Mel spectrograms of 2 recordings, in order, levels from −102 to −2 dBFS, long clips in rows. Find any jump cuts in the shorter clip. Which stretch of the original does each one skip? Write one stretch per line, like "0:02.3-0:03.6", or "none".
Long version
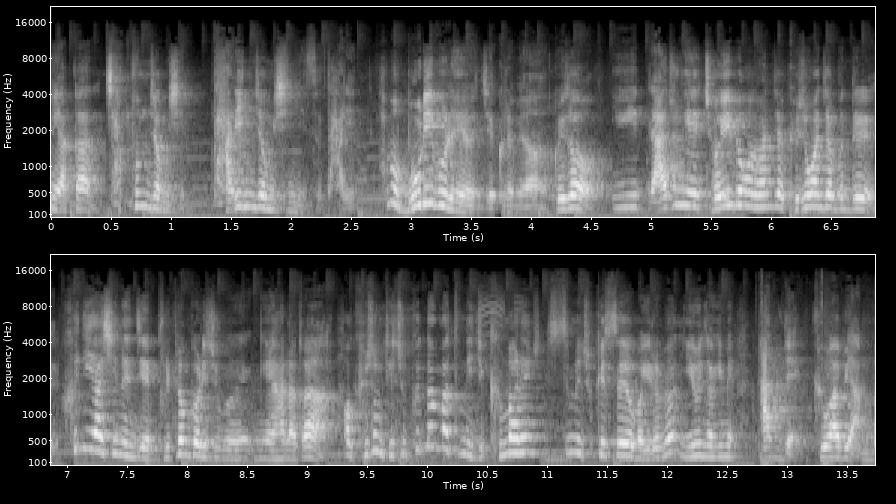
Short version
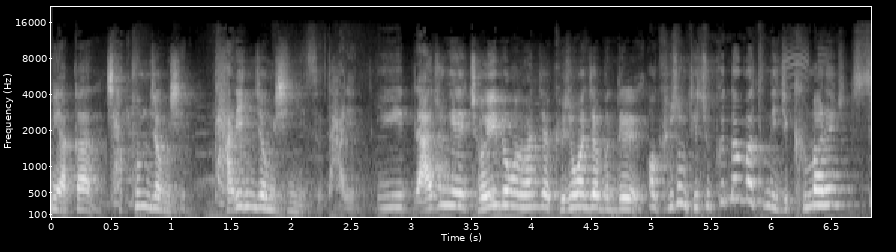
0:02.7-0:04.6
0:06.9-0:09.3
